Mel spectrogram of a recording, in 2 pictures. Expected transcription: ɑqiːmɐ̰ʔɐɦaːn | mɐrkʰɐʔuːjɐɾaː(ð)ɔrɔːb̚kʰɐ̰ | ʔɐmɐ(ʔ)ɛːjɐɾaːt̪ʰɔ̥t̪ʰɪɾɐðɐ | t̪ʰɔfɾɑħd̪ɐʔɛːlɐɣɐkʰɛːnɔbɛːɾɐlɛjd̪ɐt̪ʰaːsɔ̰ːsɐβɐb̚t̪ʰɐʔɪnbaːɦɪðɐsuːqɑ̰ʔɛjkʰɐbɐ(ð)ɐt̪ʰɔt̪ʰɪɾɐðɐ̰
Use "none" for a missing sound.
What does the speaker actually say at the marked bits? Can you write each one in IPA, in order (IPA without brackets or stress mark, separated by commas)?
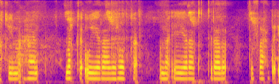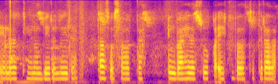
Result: ð, ʔ, ð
